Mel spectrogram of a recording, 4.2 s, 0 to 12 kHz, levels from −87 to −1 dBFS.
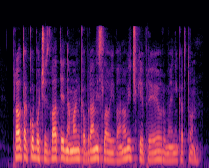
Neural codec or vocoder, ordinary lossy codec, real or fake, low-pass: none; AAC, 32 kbps; real; 7.2 kHz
